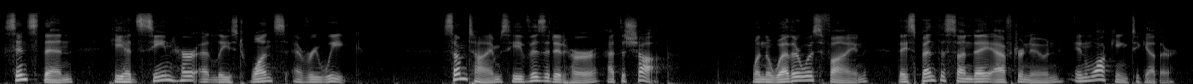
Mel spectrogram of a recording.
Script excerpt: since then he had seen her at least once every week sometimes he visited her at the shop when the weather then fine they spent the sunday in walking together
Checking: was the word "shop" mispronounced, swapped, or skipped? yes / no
no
